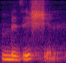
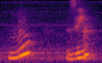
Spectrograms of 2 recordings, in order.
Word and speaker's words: musician: Now look at the word musician. Musician. Musician. So musician. So SI is the third syllable from the end. So that's why we are stressing S.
